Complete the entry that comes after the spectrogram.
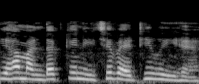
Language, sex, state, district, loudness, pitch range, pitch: Hindi, female, Chhattisgarh, Sarguja, -17 LUFS, 220-265 Hz, 240 Hz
